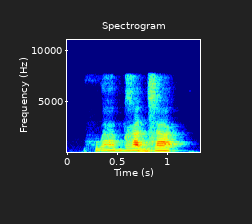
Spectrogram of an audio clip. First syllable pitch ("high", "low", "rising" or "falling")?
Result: low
